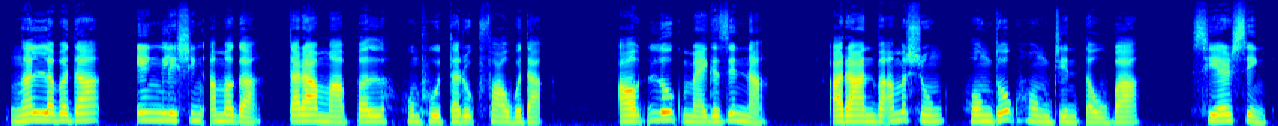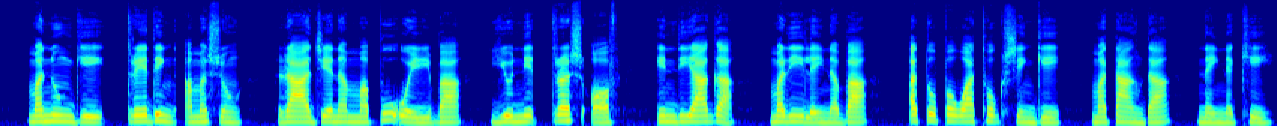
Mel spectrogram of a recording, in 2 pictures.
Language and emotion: Manipuri, neutral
